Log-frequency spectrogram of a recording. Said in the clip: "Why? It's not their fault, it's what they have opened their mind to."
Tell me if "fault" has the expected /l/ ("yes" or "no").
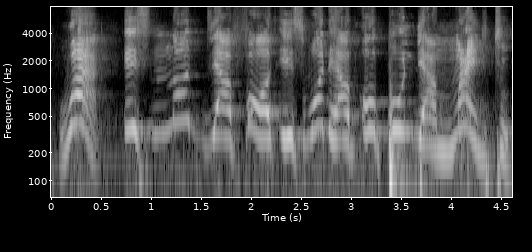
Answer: no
